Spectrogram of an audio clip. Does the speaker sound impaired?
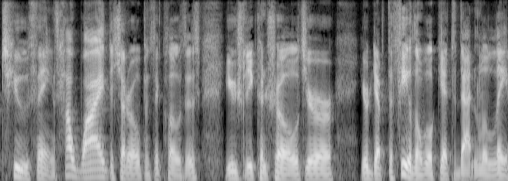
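No.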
